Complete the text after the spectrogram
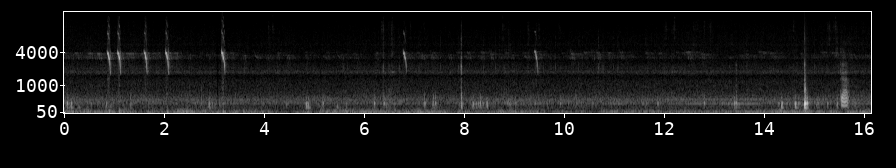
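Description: wild birds calling

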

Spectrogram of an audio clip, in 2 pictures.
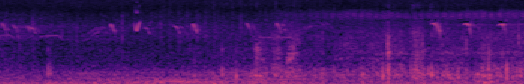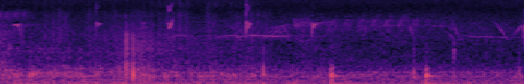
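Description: flock of crossbills calling

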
